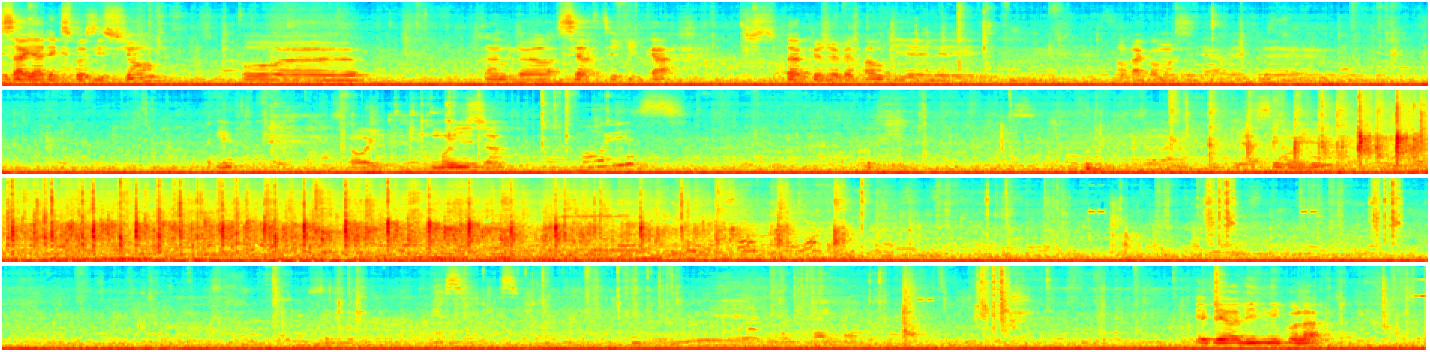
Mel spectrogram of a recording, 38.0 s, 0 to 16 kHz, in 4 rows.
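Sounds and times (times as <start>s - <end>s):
steady low hum: 0.0s - 37.9s
people talking quietly: 0.0s - 38.0s
faint voices: 4.5s - 38.0s.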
